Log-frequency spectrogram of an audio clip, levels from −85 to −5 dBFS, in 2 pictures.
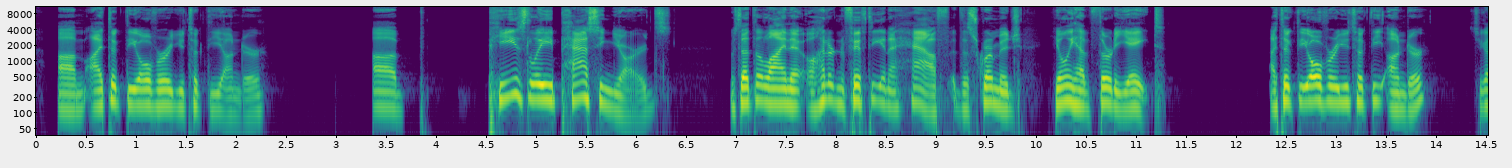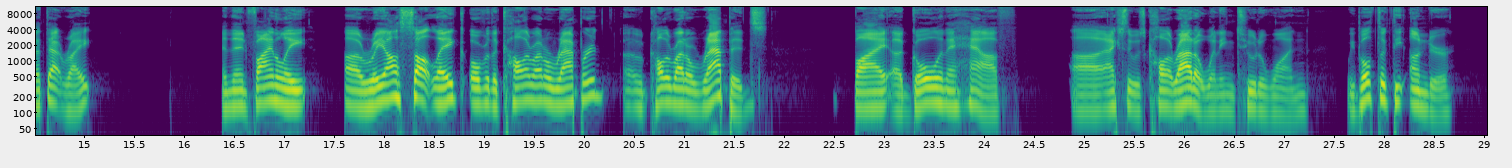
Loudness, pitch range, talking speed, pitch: -18 LUFS, 125-160 Hz, 155 wpm, 140 Hz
